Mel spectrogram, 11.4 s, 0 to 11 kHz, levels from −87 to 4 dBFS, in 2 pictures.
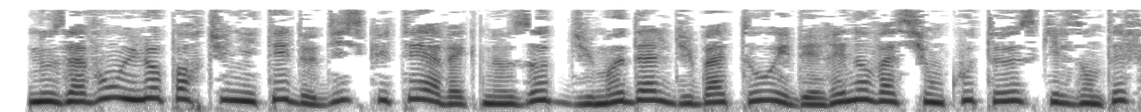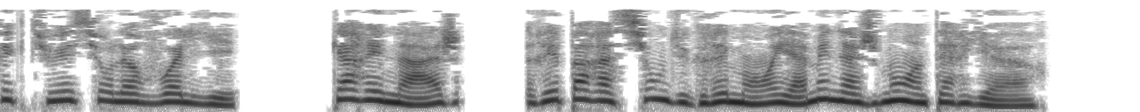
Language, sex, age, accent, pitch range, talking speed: French, female, 20-39, French, 190-245 Hz, 160 wpm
